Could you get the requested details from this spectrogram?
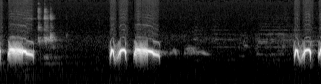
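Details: Spotted dove cooing continuously in the field fighting style to provoke wild doves. A falling hoot, then a bouncy double note and another long coo, and a further double note after a pause. The setting is quiet.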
